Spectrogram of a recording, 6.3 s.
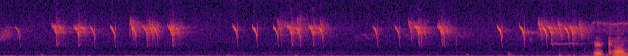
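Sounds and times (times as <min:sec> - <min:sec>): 
lone wild bird chirping: 0:00.0 - 0:06.2
speech: 0:05.9 - 0:06.2.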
